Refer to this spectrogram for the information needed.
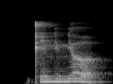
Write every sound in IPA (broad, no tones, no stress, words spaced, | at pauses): kʼimʲumʲɤ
